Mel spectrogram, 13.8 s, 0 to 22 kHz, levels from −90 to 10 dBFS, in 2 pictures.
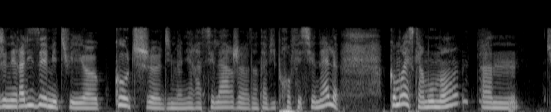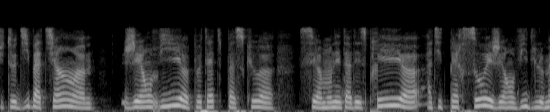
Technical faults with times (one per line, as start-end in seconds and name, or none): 0.00-13.77 Bluetooth LC3 compression
3.70-3.77 lost LE Audio frames
6.36-6.45 lost LE Audio frames
8.81-8.90 lost LE Audio frames
11.57-11.62 lost LE Audio frames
